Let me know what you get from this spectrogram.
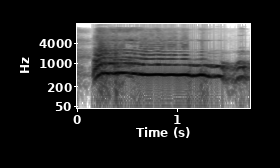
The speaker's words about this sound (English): Oh, the dog doesn't like hearing that.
